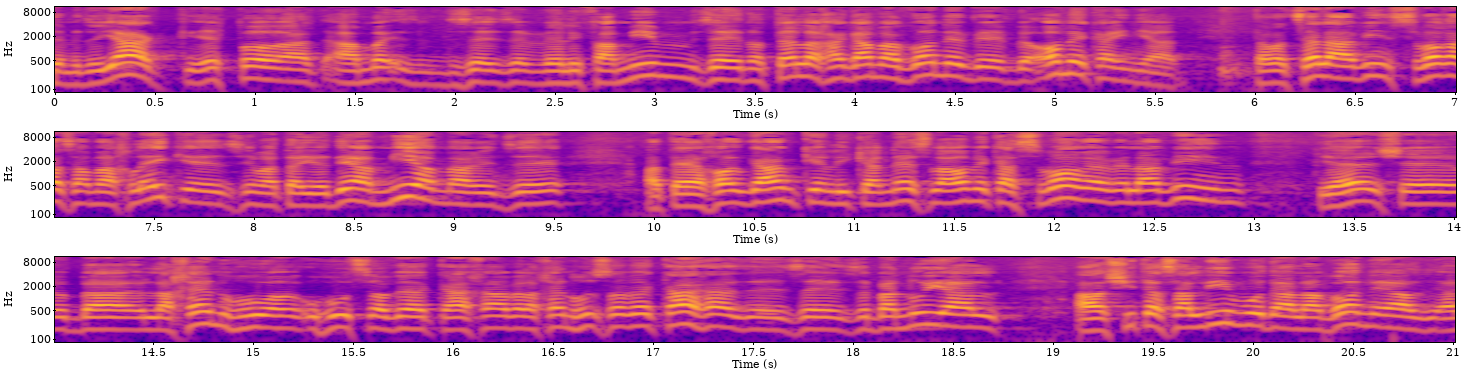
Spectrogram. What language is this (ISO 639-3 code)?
heb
